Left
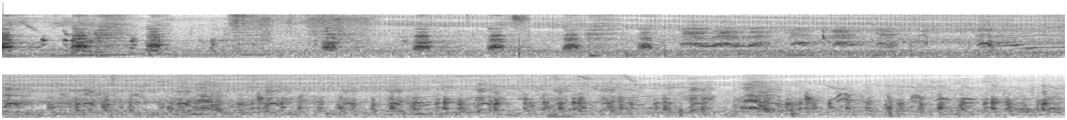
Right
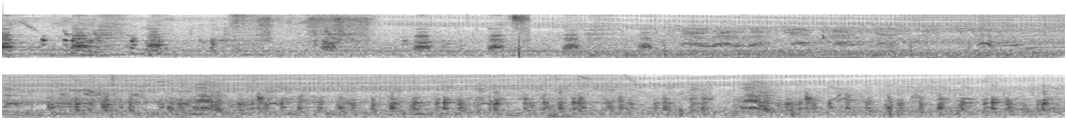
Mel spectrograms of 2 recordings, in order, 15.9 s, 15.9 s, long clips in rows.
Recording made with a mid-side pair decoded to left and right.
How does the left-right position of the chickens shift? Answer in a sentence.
You can hear the chickens go right and come back.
